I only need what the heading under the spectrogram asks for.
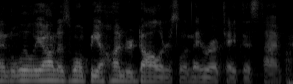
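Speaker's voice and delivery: ordinary talk, nothing marked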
